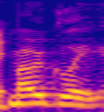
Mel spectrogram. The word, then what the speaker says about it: Mowgli: Mowgli, that's right.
